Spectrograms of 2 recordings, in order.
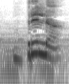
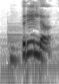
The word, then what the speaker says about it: Brille: If I am teaching you that specs in German are called Brille. Brille. B-R-I-L-L-E.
